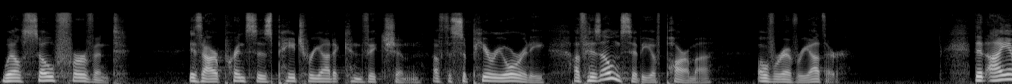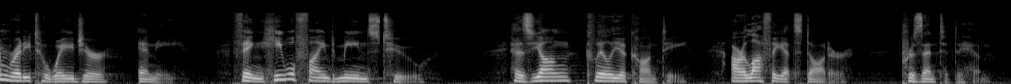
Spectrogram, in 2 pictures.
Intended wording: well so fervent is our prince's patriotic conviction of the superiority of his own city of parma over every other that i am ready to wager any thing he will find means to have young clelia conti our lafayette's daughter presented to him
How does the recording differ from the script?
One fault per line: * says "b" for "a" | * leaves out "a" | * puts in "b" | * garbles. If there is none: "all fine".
* says "has" for "have"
